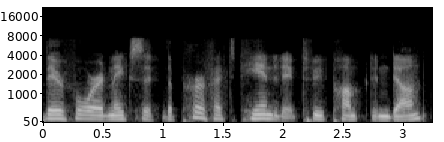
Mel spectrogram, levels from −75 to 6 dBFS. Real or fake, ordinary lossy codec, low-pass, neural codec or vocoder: fake; AAC, 32 kbps; 7.2 kHz; codec, 16 kHz, 0.5 kbps, X-Codec, HuBERT features, trained on balanced general audio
